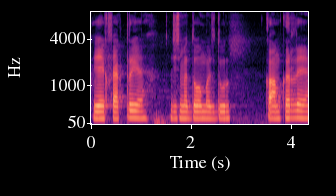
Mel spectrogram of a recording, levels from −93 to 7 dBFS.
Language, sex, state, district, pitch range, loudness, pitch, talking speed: Hindi, male, Uttar Pradesh, Shamli, 130-135 Hz, -21 LUFS, 130 Hz, 150 wpm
